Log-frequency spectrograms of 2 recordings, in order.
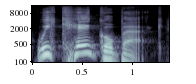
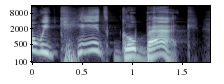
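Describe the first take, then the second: First: "can't" stressed, pitch falling; firm repeat. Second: Each word drawn out slowly; slow emphasis. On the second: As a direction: lean on it slowly, letting it sink in. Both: Real, not acted.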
